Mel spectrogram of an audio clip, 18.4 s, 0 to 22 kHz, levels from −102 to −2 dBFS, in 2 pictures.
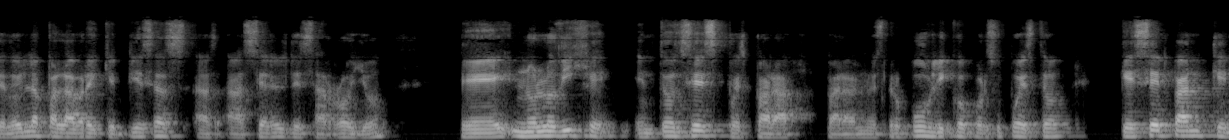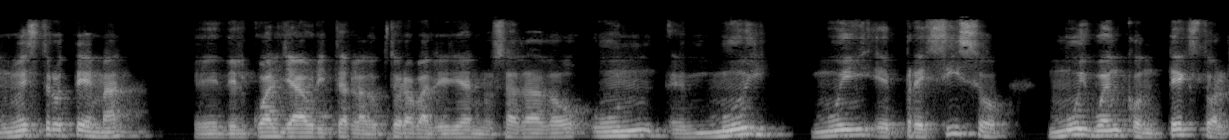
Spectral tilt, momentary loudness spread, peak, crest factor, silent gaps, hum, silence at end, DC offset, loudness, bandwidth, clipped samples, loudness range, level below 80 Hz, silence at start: -5 dB/octave; 11 LU; -20 dBFS; 20 dB; none; none; 0 s; under 0.1%; -38 LUFS; 13 kHz; under 0.1%; 3 LU; -80 dBFS; 0 s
